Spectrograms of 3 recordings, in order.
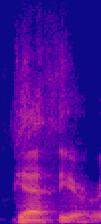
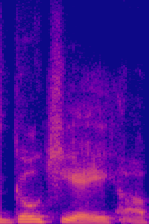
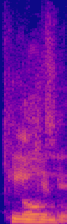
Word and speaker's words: Gautier: of course, Ron and Gathier. Am I pronouncing it correctly, Ron? It's Gautier, Cajun Gautier. French, Ah, and nobody French.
